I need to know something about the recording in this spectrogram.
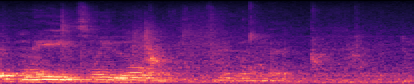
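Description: Soft, indistinct voices talking in a room, fading out after about two seconds, with a few faint knocks or clicks.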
